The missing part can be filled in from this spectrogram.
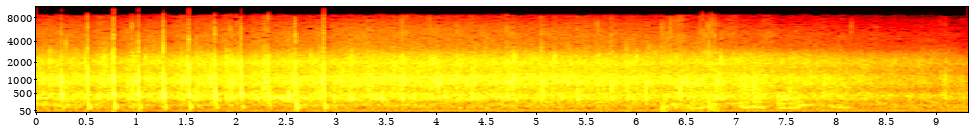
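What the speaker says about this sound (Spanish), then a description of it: "Un aplauso de felicitación." Worshippers at a Sunday Mass applaud a priest's 45th anniversary of priesthood; a hiss-like sheet of steady clapping fills the church, with a few sharper individual claps standing out early on.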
